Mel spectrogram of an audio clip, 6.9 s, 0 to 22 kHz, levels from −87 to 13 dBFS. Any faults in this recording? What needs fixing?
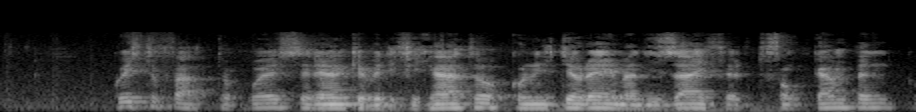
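Automatic gain falling runs from 1.93 to 5.48 s. The gain control judged the input too loud, or its background noise too strong, and pulled its gain down by about 5 dB. The voice sinks gradually, and the room noise sinks with it. The talker also shifts position around 2 s, which is separate from the gain drop. To prevent it, lower the input level at the source so the gain control has no reason to cut back.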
